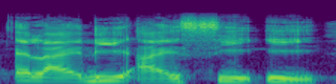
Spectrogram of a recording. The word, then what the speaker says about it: Lidice: Now, Lidice is a Serbo-Croat word, but it's pronounced it's spelled L-I-D-I-C-E. L-I-D-I-C-E. Look it up. Lidice.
